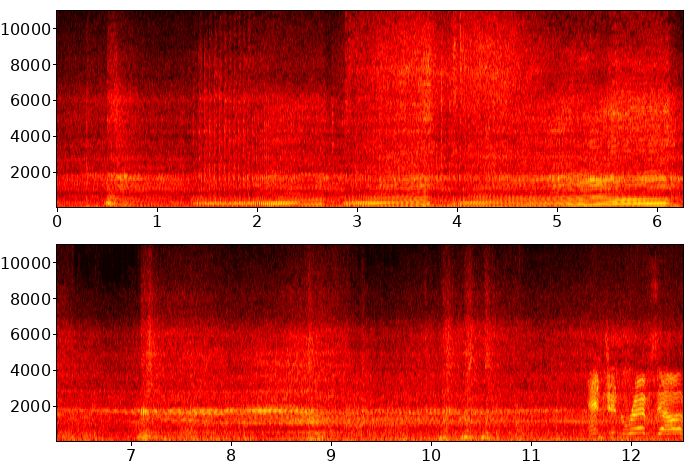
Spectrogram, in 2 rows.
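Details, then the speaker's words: Cold two-stroke dirt bike warming up after a couple of minutes, blipped at about 3,000–5,000 rpm; the radiator is warming but not yet hot. Revs have a slightly ragged sputter, normal while cold, cleaning up once hot. "Checking the radiator again. It's getting warmer. Not super hot yet. I can hear that sputtering a little bit."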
